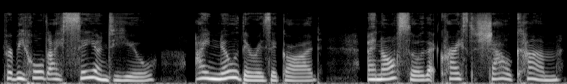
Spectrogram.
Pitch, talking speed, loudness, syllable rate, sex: 230 Hz, 190 wpm, -15 LUFS, 4.6 syllables/s, female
